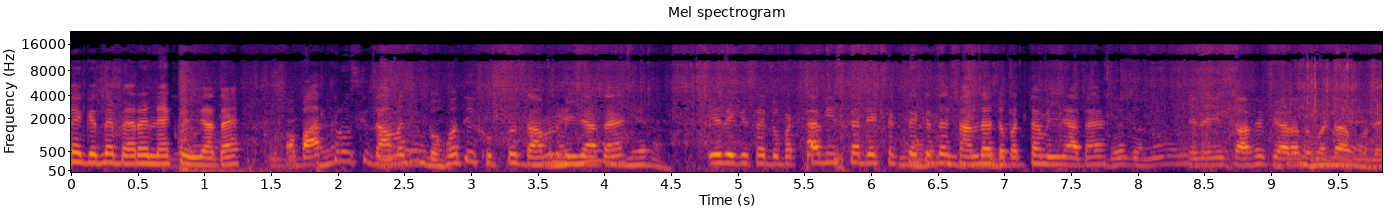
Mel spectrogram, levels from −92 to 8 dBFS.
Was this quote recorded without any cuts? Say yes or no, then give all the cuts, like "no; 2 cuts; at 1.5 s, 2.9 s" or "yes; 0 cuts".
yes; 0 cuts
